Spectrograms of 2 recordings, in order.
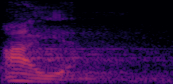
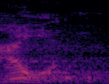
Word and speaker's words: ayin: It's very, very difficult to pronounce it. It's actually, if you really, really work at it, it's the sound you make just before you vomit. It's called a glottal stop. It's a hard glottal stop.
